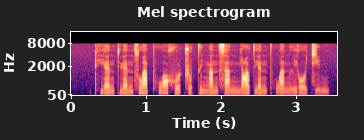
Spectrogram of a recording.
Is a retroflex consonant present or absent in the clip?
present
